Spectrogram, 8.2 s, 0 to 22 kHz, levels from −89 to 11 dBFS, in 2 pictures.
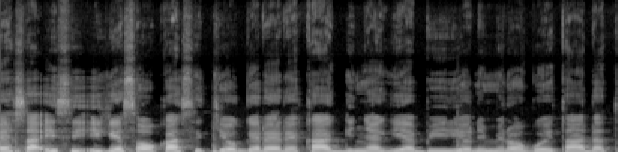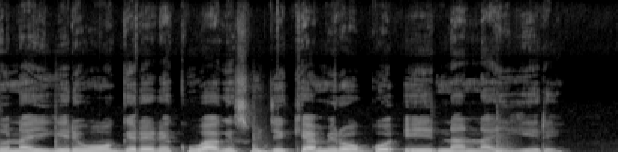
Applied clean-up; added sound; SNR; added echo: none; Cupboard open or close / Drawer open or close; 20 dB; none.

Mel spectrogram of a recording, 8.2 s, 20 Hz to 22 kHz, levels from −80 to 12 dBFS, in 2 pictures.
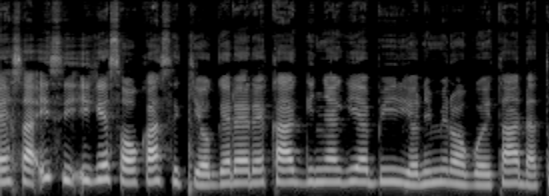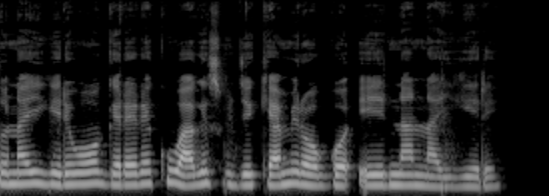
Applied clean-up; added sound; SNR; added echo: neural mask model DeepFilterNet 3.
